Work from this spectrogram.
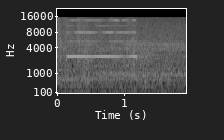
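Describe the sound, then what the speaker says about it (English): A single electronic beep of unknown origin sounds near a radio workbench where a sharp 455 kHz IF filter is being built, a steady high tone lasting about a second over a faint background hiss. "I hear a lot of beeps, don't know where they come from."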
